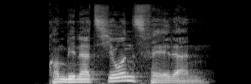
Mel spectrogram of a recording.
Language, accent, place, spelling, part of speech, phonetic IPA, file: German, Germany, Berlin, Kombinationsfeldern, noun, [kɔmbinaˈt͡si̯oːnsˌfɛldɐn], De-Kombinationsfeldern.ogg
- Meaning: dative plural of Kombinationsfeld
